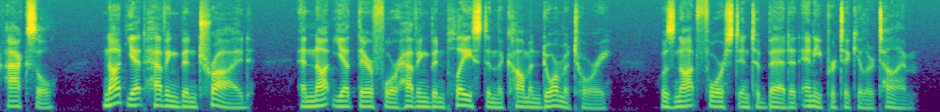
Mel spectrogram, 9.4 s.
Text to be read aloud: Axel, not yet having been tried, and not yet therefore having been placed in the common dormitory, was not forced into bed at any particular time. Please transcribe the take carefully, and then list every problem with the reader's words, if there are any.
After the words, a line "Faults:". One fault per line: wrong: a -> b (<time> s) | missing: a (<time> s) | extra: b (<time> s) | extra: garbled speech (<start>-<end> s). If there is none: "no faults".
Axel, not yet having been tried, and not yet therefore having been placed in the common dormitory, was not forced into bed at any particular time.
Faults:
no faults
